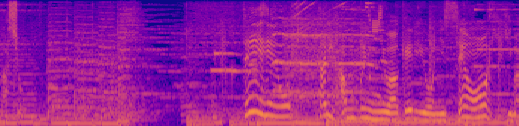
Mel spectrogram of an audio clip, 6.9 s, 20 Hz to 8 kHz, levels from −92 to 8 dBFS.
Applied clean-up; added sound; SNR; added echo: none; Bird / Chicken, rooster; 10 dB; none.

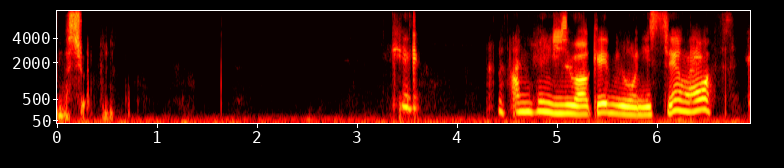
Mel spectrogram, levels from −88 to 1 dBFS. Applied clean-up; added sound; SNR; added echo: neural diffusion model UNIVERSE++.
